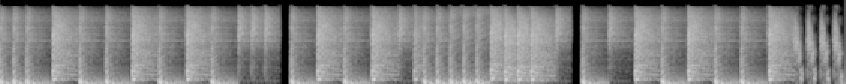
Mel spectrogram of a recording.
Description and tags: Glitch looped drum pattern made by digital tracker.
